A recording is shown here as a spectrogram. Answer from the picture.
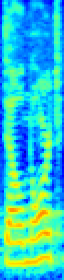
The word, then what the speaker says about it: Del Norte: Of course, Fresno, the Imperial Valley, San Diego, but also, for example, earlier this year, I went to Del Norte County. The E is silent, I was told, up there.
